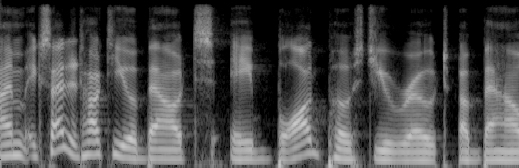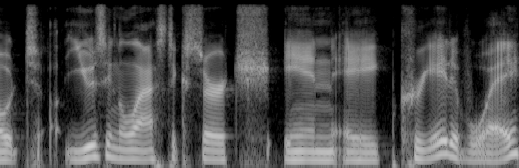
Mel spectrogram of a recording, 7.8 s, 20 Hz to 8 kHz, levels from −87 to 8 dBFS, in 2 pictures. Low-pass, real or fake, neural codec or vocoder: 7.2 kHz; real; none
